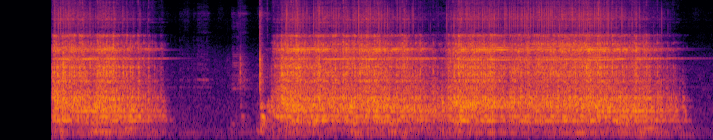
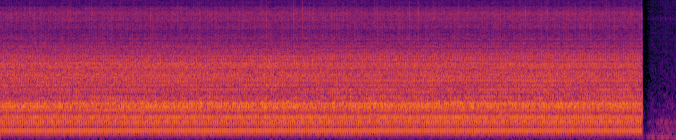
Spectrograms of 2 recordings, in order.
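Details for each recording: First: Sewing machine running in two fast bursts with a loud, harsh, high-pitched clatter, far noisier than a normal hum; excessive running noise, later brought back to normal, cause not stated. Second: Sewing machine after its excess noise was fixed: steady even mechanical whir at constant speed with no knocking or clatter until it stops; running smoothly and quietly.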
